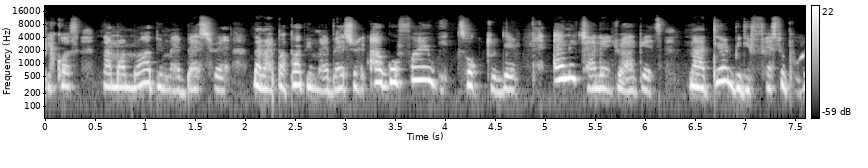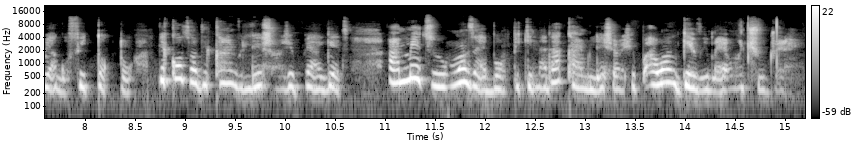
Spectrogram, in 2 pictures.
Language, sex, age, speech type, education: Nigerian Pidgin, female, 15-29, spontaneous, tertiary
